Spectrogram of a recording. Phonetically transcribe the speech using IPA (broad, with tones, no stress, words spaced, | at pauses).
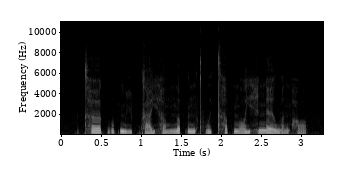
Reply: t̪ʰœː˥k̚ wʊ˨˥k̚miː˨˥p̚kaː˨˩jhɐ˨m n̪ɐ˥p̚ɵ˨˥n kʷʰe˨˩jt̪ʰɐ˧p̚n̪ɔː˨jhɪ˥ŋ ɛː˧ wɐ˨˩ŋhɔː˨k̚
